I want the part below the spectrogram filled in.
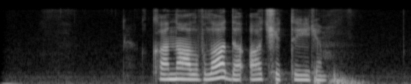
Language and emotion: Russian, neutral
